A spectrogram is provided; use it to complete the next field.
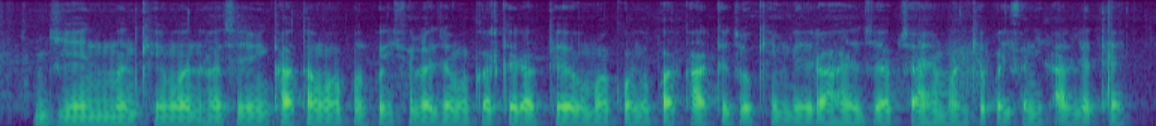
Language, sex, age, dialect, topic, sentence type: Chhattisgarhi, male, 56-60, Western/Budati/Khatahi, banking, statement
